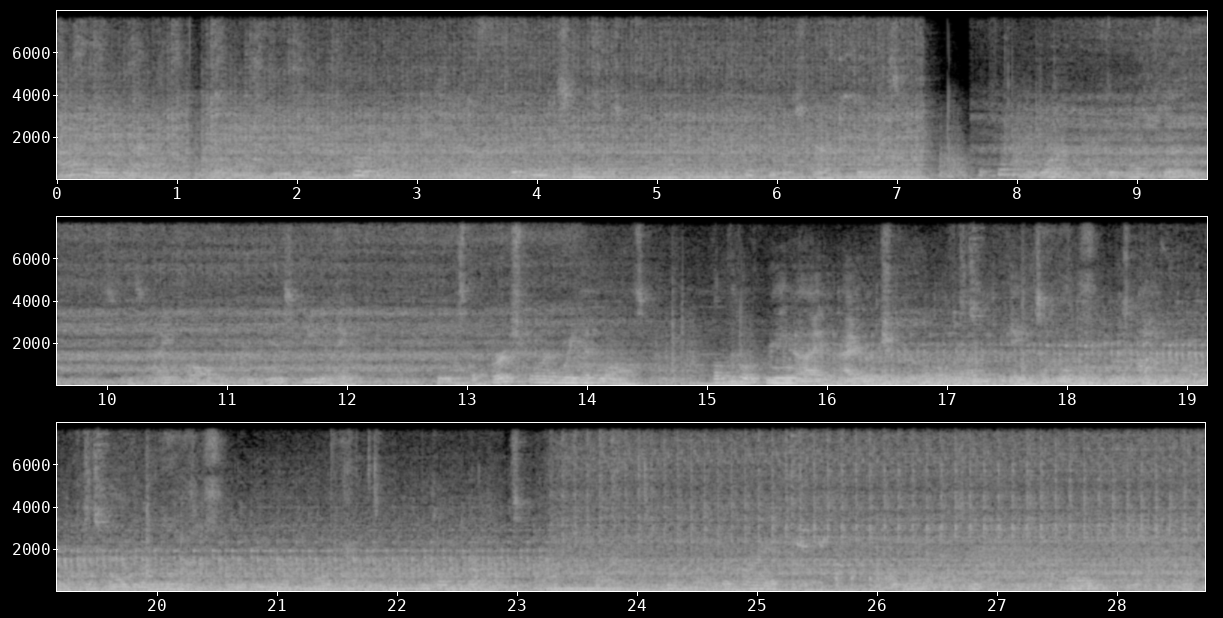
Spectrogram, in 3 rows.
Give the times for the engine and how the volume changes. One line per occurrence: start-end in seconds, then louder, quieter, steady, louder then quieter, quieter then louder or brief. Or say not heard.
0.0-28.6 steady.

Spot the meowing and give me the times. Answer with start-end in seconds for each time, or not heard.
not heard.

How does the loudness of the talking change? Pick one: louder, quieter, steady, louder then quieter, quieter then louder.
louder then quieter.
